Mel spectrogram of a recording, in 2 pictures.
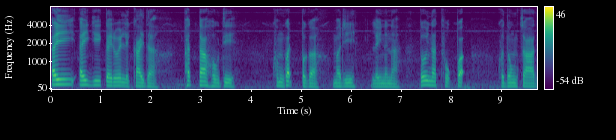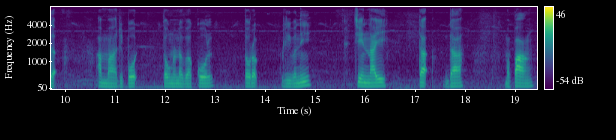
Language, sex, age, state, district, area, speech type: Manipuri, male, 60+, Manipur, Chandel, rural, read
